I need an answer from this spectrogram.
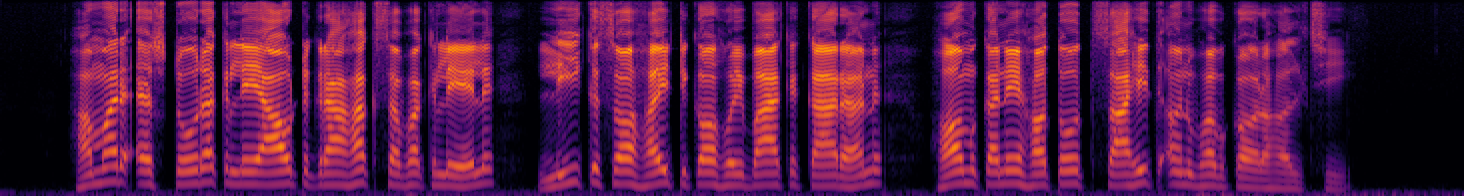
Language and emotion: Maithili, sad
